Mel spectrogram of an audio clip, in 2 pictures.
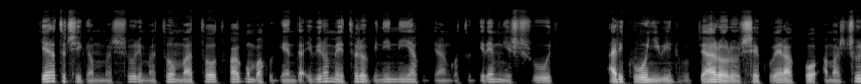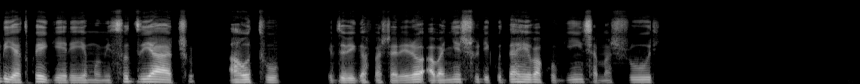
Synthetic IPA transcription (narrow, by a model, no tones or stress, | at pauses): ke̞ːɾatut͡ʃiːɡamumaʃuːɾimato̞matʰo̞twaːɡo̞ːmbakuɡe̞ːndaʔiβiɾo̞me̞toɾoβininijakuɡiɾaŋɡo̞tuɡeɾe̞mŋiːʃuːɾi | a̰ɾikuβuːɲiβiːn̥huvjaːɾo̞ɾo̞ʃe̞kuβe̞ːɾakʰo̞ʔamaʃuːɾijatwe̞ːɡe̞ɾe̞je̞mumiso̞zijaːt͡ʃu | aho̞tʰuβa | ivjo̞βiɡafaʃaɾe̞ːɾo̞ʔaβaɲe̞ːʃuːɾikudaheβakub̚ɡiːnʃiamaʃuːɾi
